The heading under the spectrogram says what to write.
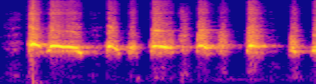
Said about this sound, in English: I can't wait, because when I wake up in the morning, I whistle.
